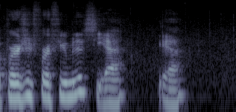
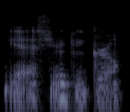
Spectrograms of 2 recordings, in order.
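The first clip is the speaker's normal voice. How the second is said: gentle, much softer voice; soft pet talk; 2 semitones higher, 9 dB quieter than usual. Real, not acted. Owner comforting her sick cat in a soft hushed voice.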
